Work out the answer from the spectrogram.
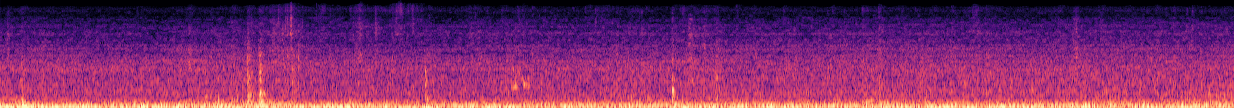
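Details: Steady broadband vehicle rumble fills the recording from start to finish, with no animal sounds standing out.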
